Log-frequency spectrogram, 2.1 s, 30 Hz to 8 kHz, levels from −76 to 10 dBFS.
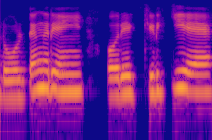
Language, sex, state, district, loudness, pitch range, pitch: Marwari, female, Rajasthan, Churu, -17 LUFS, 190-215 Hz, 205 Hz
